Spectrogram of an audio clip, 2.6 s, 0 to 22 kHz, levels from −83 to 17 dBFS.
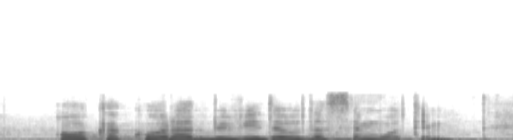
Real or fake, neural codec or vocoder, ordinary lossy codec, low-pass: fake; codec, 16 kHz, 8 kbps, FreqCodec, smaller model; none; 7.2 kHz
